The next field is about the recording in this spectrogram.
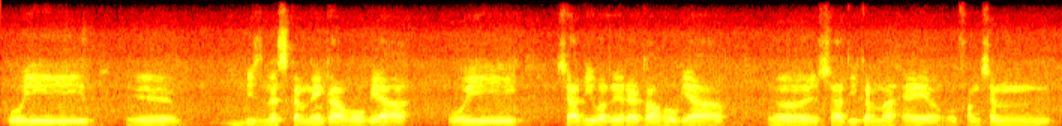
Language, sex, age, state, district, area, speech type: Urdu, male, 18-30, Telangana, Hyderabad, urban, spontaneous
